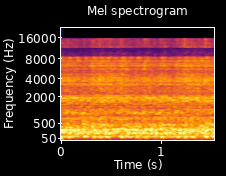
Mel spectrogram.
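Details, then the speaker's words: Bajaj Pulsar 220F with missing and jerking at low rpm, before repair: idle with slightly uneven beat wavering in strength, rpm going slow then fast and sometimes cutting out; idle hunting from a dirt-blocked pilot jet. "तो कुछ slow हो रहा है fast हो रहा है और थोड़ा सा एक्स्ट्रा तो बैंड हो जाति है"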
